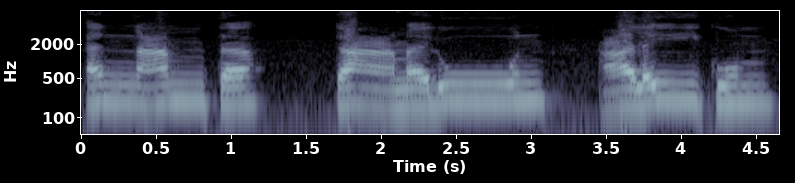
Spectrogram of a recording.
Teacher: هذه العين تخرج من وسط الحلق. وأحب أن أنبه بأن العين الفصيحة أعمق من العين التي نعتاد في أغلب العاميات المعاصرة أن نأتي بها. · العين الفصيحة أعمق من العين التي نعتاد في أغلب العاميات المعاصرة أن نأتي بها. نحن متعودون أن نقول مثلا يعني مخرج مرتفع قليلا، العين الفصيحة أعمق.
